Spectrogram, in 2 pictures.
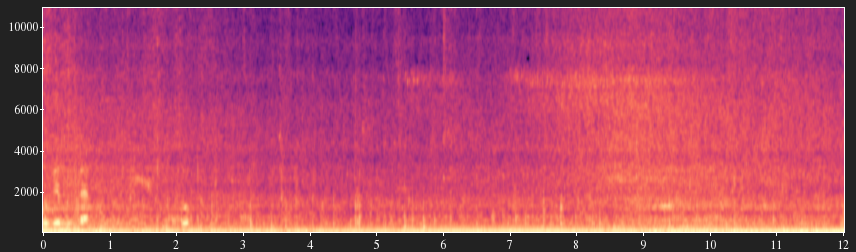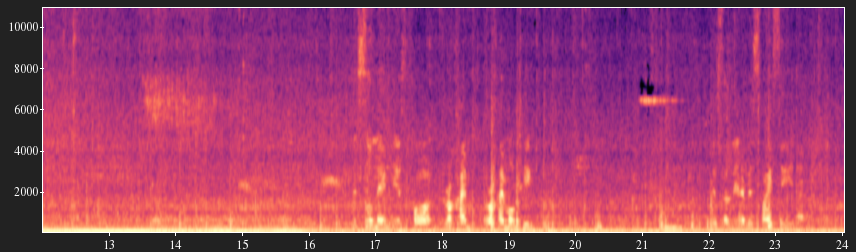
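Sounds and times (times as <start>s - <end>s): van engine driving past: 0.0s - 18.7s
tyres on wet street: 0.0s - 24.0s.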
